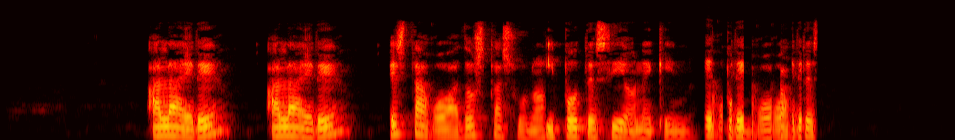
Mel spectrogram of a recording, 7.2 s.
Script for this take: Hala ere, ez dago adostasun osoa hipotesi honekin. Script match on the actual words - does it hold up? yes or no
no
